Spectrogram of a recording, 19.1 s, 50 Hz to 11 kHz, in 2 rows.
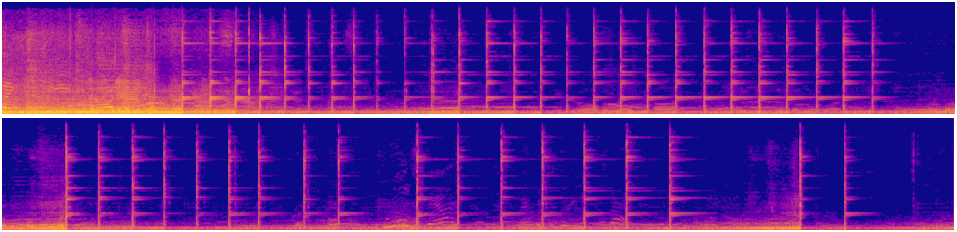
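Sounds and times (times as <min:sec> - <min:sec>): hammer striking anvil: 0:01.7 - 0:09.0, 0:10.1 - 0:16.7, 0:17.5 - 0:18.2.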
